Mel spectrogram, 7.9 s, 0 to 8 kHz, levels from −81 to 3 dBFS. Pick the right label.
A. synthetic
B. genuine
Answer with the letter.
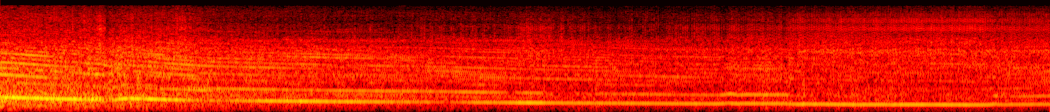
B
